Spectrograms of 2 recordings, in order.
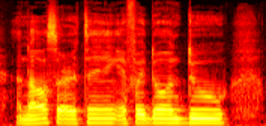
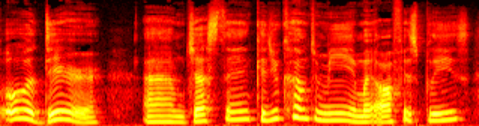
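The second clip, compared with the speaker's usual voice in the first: high, fluttery call, much higher; a hint of a nervous boss, lightly voiced; timid supervisor; 7 semitones higher than usual. Supervisor calls Justin into her office, high and timid.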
